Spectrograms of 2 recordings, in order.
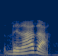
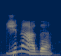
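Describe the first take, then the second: First: "de nada" with a clear Spanish d, not d͡ʒi. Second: "de nada" as Brazilians say it, d͡ʒi nadɐ; the Brazilian "dji nada" for contrast; Portuguese de nada. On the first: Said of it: "percebam que quando eu falo "de nada", é diferente". ("de nada" com o d espanhol, sem som de dji) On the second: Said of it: "é diferente de". ("de nada" à brasileira, com dji) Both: Shown as a demonstration.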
